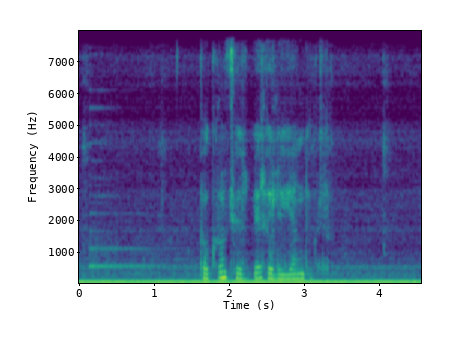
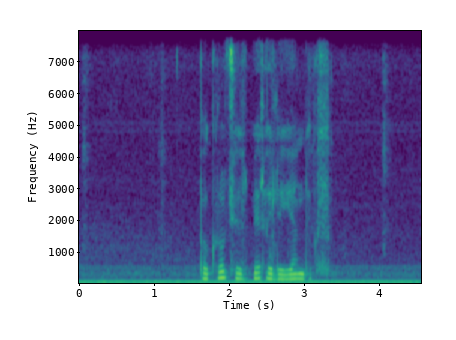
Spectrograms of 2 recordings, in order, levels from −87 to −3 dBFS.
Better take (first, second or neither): second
